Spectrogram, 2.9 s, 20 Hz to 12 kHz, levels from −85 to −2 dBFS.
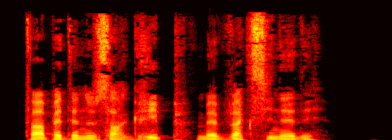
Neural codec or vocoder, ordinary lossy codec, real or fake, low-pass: none; AAC, 48 kbps; real; 10.8 kHz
